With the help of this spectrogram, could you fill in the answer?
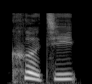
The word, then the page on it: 客机: kè jī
